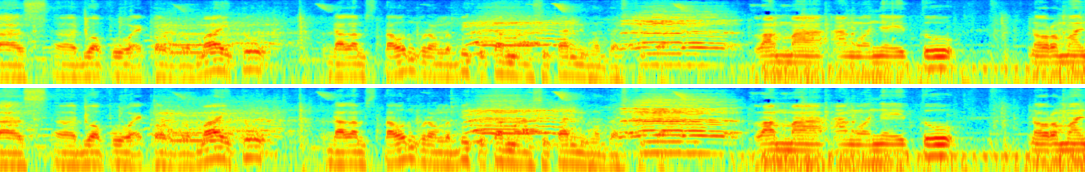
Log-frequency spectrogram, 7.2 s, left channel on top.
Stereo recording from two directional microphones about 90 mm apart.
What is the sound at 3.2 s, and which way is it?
Goat, 25° right (ahead or behind).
